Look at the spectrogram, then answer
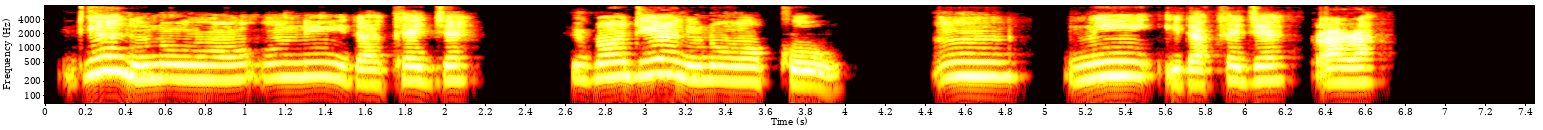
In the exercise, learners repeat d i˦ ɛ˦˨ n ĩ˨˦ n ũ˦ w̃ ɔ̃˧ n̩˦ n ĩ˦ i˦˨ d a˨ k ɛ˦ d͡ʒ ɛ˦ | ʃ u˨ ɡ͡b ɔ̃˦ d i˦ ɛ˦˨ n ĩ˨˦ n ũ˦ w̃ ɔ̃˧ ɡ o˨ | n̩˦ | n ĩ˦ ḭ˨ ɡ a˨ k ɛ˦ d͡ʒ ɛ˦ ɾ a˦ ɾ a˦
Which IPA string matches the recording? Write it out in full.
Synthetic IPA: d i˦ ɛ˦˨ n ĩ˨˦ n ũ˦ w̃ ɔ̃˧ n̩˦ n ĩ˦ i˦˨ d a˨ k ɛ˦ d͡ʒ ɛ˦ | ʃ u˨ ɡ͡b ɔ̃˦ d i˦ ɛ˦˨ n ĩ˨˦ n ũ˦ w̃ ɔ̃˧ k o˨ | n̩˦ | n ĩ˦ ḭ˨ d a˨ k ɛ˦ d͡ʒ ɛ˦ ɾ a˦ ɾ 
